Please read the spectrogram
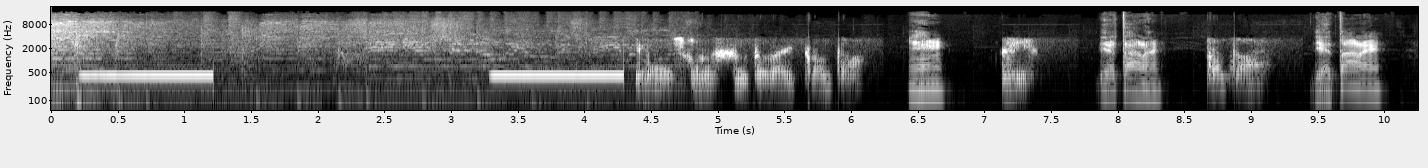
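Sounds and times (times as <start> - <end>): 
telephone ringback tone while calling someone back: 0.2 - 1.2, 3.3 - 4.3
speech: 5.4 - 10.1.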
